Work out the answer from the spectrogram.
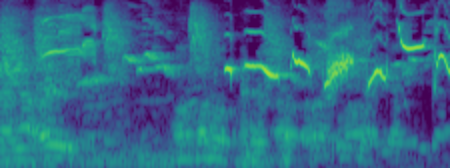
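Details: Kura kura style fighting song from an oriental magpie-robin: low buzzy warbles give way to a string of loud, pure whistled phrases that swoop up and down, repeated about four per second.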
